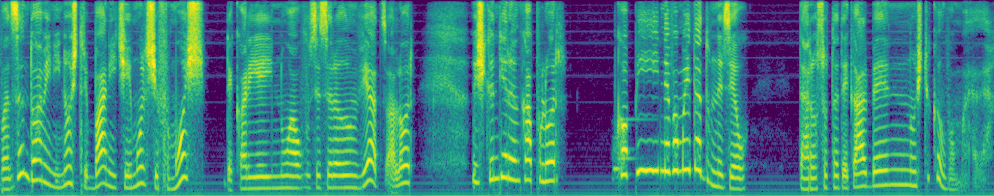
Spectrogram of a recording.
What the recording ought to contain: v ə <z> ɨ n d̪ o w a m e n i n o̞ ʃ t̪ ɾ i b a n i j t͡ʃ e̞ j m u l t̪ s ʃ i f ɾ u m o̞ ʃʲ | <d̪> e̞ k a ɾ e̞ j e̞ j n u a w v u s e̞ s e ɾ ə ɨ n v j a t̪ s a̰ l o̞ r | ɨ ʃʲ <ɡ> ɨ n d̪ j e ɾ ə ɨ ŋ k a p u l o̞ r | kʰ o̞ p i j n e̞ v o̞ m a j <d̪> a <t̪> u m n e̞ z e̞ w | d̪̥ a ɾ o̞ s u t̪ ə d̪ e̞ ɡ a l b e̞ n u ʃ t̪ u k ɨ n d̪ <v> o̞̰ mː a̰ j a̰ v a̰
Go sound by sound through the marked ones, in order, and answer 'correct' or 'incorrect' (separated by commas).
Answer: correct, correct, correct, correct, incorrect, correct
